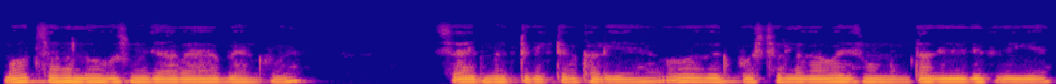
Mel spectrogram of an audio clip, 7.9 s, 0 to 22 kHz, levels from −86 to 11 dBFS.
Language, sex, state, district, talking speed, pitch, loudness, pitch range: Hindi, male, Bihar, Jamui, 210 wpm, 135 Hz, -16 LUFS, 130-140 Hz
